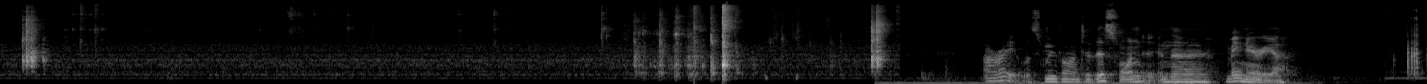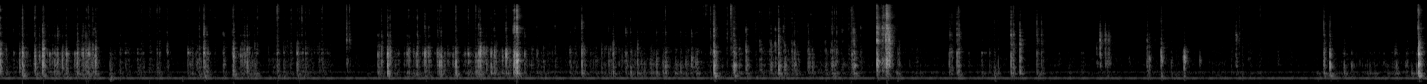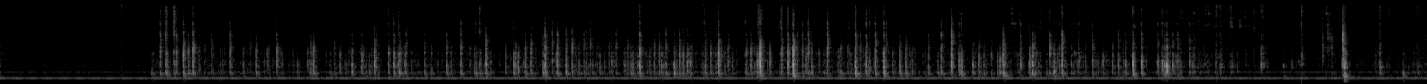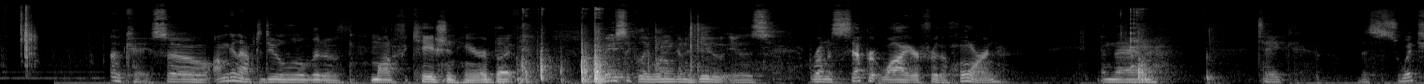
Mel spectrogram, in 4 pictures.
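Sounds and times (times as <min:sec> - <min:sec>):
faint steady hum: 0:00.0 - 0:57.0
small hard parts clattering: 0:13.9 - 0:26.8, 0:47.9 - 0:50.0.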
